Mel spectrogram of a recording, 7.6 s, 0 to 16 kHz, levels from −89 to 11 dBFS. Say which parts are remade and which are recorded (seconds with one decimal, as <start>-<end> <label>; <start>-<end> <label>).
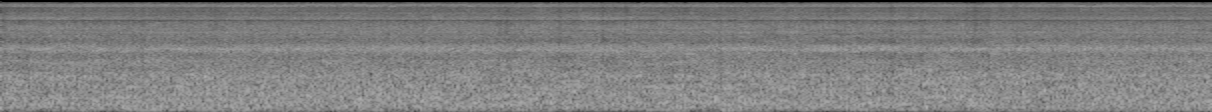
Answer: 0.0-1.4 remade; 1.4-3.0 recorded; 3.0-6.7 remade; 6.7-7.6 recorded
